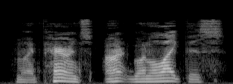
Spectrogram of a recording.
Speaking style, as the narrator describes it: he muttered

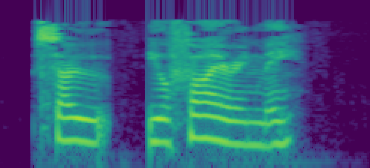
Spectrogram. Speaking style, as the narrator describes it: Matt said, his voice weary

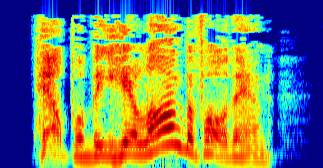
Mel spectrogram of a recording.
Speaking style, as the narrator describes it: Tom shouted

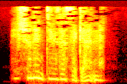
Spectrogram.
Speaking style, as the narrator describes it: I whispered

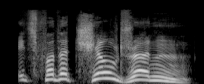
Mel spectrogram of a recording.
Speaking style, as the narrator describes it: He shouted angrily

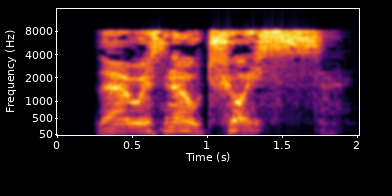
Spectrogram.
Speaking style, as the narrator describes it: he growled

